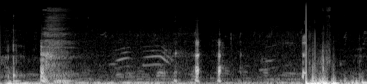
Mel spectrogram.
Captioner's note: laughing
